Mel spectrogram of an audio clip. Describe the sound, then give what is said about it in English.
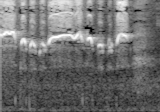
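Whistled bird song, a high, warbling whistle that wavers and slides in several short phrases, heard alone and fading out at the end. “bird song came out of his mouth.”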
